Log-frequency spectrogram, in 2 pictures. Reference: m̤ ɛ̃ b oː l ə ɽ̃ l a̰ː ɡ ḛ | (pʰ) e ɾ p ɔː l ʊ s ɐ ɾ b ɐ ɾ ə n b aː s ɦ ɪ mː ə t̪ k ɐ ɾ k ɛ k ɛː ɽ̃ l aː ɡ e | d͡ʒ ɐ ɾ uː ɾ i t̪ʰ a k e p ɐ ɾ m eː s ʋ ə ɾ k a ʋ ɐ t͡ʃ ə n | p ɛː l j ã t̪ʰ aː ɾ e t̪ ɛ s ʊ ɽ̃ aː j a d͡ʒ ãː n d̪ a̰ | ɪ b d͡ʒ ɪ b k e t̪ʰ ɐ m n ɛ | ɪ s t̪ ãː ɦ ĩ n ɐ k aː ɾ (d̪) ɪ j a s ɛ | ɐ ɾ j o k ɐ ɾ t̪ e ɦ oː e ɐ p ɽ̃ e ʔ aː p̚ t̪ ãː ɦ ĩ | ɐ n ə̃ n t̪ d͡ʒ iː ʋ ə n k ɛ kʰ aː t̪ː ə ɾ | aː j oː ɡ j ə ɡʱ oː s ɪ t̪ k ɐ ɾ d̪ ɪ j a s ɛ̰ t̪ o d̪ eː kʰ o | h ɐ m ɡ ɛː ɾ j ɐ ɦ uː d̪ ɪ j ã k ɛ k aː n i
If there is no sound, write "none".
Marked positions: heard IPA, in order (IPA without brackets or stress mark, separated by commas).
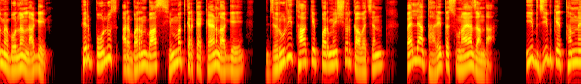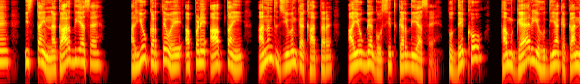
pʰ, d̪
